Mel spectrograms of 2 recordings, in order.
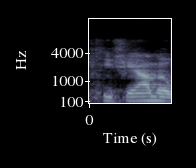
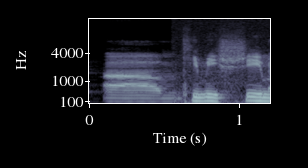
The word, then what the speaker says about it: Kimishima: It was announced this week when we're looking at this that Tatsumi Kishiyama will be stepping down in June. Kimishima. And I am going to butcher these pronunciations.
